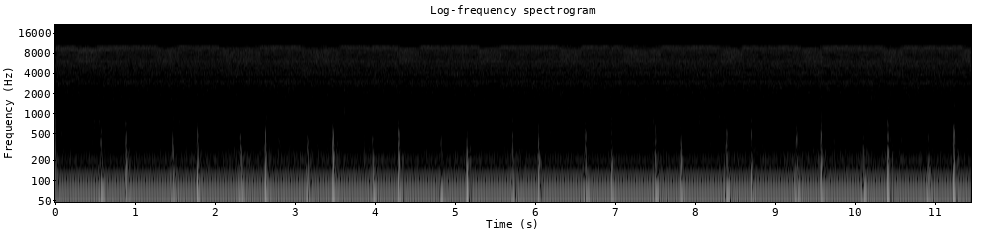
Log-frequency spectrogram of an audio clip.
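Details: Own heart sounds recorded on a timer while napping, lying on the back (supine) rather than the usual face-down position: regular, soft low thumps, about 71 a minute, over a steady hum; normal heart sounds.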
